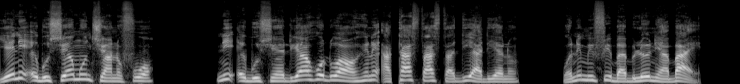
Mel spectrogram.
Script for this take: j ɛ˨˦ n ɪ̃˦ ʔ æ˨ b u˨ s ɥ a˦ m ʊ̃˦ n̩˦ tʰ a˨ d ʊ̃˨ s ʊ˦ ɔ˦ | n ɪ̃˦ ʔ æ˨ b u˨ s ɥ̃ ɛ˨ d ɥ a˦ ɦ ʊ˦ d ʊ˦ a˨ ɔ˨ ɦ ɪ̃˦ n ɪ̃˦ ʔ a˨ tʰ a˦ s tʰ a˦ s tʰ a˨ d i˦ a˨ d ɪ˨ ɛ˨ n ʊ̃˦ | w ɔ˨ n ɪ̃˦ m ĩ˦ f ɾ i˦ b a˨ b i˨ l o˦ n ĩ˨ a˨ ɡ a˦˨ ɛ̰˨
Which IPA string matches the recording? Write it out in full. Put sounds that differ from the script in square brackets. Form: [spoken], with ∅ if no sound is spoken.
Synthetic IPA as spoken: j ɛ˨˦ n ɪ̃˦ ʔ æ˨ b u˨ s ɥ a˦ m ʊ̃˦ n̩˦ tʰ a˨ [n] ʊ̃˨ [f] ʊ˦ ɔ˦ | n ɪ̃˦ ʔ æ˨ b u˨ s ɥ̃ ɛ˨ d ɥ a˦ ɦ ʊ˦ d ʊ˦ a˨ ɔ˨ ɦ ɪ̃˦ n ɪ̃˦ ʔ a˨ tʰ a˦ s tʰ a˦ s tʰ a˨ d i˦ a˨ d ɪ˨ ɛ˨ n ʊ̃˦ | w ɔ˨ n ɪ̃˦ m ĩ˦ f ɾ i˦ b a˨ b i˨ l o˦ n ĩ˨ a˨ [b] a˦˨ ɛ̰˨

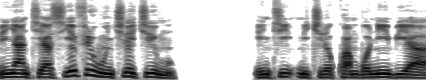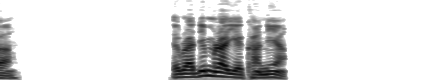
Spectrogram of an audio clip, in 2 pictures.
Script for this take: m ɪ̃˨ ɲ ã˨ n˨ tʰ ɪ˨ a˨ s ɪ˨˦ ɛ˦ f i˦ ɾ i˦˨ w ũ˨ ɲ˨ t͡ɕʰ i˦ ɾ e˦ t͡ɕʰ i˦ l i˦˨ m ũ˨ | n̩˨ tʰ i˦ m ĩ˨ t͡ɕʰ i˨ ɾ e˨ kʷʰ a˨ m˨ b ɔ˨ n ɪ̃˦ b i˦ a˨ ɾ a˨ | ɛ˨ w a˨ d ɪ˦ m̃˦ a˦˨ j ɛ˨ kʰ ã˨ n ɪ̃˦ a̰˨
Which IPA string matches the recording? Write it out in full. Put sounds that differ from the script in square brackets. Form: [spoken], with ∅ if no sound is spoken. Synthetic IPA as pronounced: m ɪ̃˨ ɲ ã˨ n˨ tʰ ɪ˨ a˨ s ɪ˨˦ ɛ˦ f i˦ ɾ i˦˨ w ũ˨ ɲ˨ t͡ɕʰ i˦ ɾ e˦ t͡ɕʰ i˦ [ɾ] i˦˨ m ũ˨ | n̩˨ tʰ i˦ m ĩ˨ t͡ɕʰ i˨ ɾ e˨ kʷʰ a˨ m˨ b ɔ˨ n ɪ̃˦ b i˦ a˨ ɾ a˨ | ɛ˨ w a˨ d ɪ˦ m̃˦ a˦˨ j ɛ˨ kʰ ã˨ n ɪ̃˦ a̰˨

